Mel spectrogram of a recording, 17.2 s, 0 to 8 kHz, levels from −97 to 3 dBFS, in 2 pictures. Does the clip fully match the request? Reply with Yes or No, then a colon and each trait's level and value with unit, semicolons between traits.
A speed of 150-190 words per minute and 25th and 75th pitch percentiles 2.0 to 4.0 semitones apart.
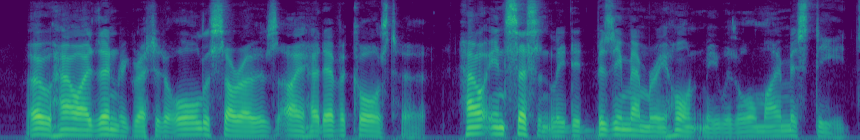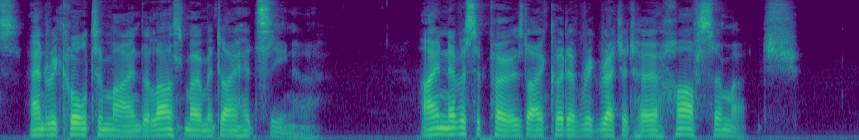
Yes: average, 160 wpm; average, 3.4 semitones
